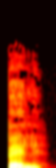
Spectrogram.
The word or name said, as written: balle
